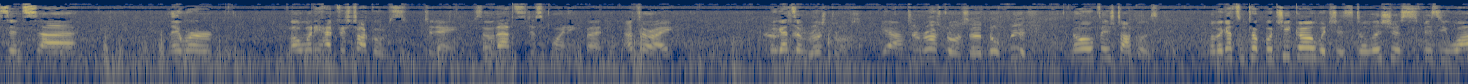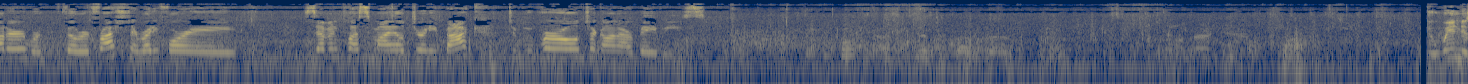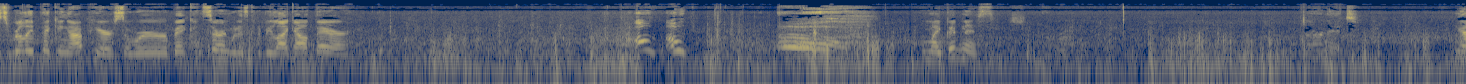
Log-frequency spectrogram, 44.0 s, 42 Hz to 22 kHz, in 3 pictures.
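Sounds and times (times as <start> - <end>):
outboard motor running: 0.0 - 44.0
water rushing: 0.0 - 44.0
wind buffeting microphone: 0.0 - 44.0.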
